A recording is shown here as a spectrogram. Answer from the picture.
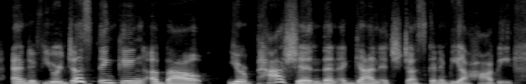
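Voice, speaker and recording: An ordinary speaking voice from a woman, medium in pitch, with ordinary pitch variation at a moderate pace, on a very clean recording with a silent background and a dry, close sound with no echo. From born in the Philippines, raised in the US. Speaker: podcaster and entrepreneur, former documentary photographer. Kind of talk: interview.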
